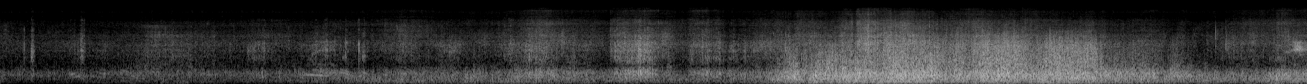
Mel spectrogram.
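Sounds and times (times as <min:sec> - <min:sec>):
skis scraping over snow: 0:00.0 - 0:13.0
wind on microphone: 0:03.3 - 0:13.0.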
